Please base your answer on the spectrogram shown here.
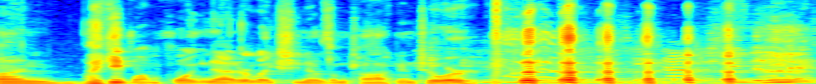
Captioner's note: laughs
